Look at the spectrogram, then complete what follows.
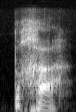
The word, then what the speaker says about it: bras: So this has got a silent S on the end. It's got an R and an A sound, so it's un bras, un Bra.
